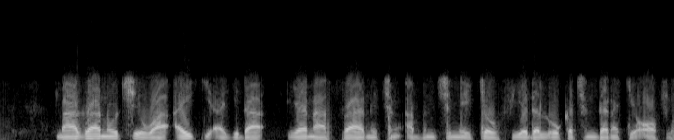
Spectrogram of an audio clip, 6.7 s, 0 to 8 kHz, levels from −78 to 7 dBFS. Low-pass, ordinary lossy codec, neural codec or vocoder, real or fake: 7.2 kHz; none; vocoder, 22.05 kHz, 80 mel bands, Vocos; fake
